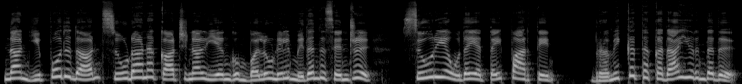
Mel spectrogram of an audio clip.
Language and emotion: Tamil, happy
